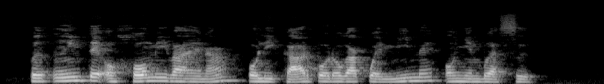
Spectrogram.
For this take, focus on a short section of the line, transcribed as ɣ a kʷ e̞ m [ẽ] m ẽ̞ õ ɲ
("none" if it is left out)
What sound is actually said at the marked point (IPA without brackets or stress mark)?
ĩ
